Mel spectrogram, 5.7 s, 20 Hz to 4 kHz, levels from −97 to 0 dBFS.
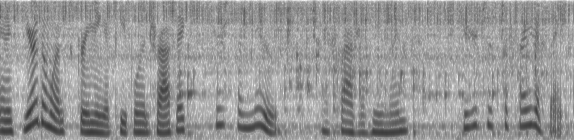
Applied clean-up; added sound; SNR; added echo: none; Sink (filling or washing) / Water tap, faucet / Splash, splatter; 10 dB; none.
